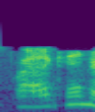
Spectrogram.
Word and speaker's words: Spraggon: Was it Spraggon or Spraggon? You did. – I did. – Spraggon, rhymes with dragon.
